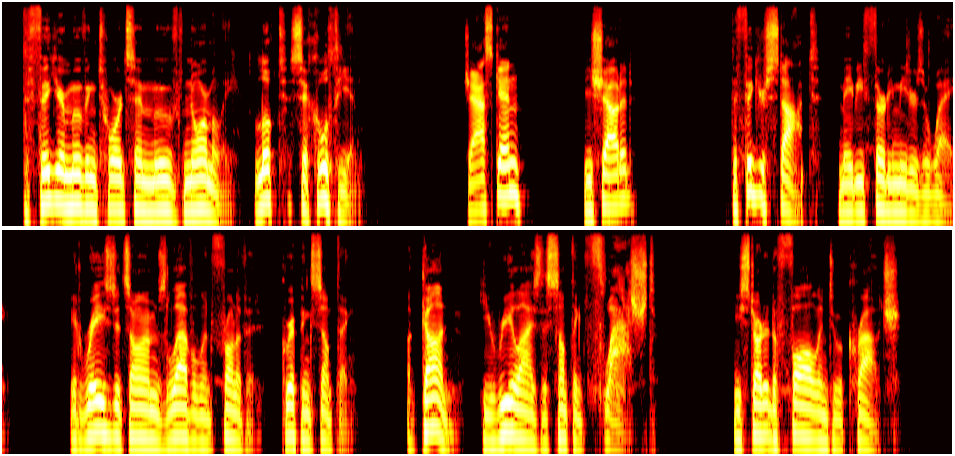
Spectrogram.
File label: Audiobook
